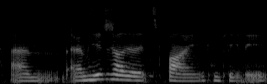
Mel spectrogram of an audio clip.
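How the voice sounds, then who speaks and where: In an Italian accent, a woman talks with a fairly low pitch. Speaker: student coordinator. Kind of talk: tutorial. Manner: hesitant, many fillers.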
